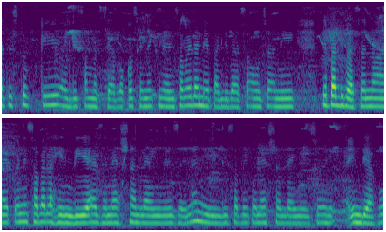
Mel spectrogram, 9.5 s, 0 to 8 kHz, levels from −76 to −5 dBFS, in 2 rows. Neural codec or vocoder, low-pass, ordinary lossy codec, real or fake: none; 7.2 kHz; none; real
